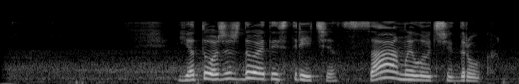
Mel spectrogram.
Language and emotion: Russian, positive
